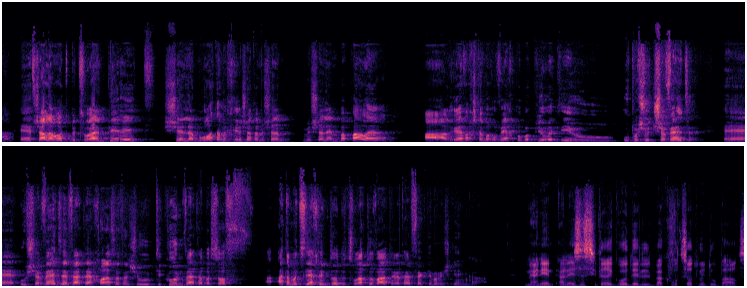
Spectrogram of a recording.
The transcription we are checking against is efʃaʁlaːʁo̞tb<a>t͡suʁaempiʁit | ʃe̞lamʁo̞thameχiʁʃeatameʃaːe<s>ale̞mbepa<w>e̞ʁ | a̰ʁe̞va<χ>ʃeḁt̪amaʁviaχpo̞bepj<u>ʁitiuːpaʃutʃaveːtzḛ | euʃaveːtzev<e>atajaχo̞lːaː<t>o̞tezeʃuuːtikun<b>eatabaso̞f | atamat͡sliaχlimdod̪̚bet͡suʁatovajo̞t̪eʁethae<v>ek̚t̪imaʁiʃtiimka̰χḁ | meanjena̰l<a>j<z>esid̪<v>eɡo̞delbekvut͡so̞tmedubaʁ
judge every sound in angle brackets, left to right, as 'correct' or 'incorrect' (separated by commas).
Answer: incorrect, incorrect, correct, correct, correct, correct, incorrect, incorrect, incorrect, incorrect, correct, incorrect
